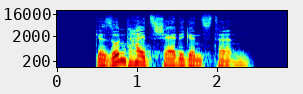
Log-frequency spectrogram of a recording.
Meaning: 1. superlative degree of gesundheitsschädigend 2. inflection of gesundheitsschädigend: strong genitive masculine/neuter singular superlative degree
- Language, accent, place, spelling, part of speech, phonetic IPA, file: German, Germany, Berlin, gesundheitsschädigendsten, adjective, [ɡəˈzʊnthaɪ̯t͡sˌʃɛːdɪɡənt͡stn̩], De-gesundheitsschädigendsten.ogg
